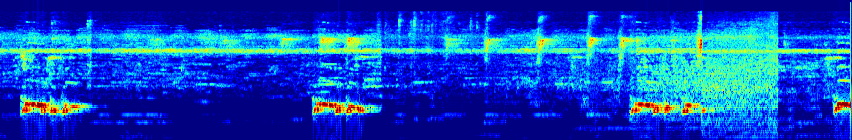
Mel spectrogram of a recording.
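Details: Long-kept local silver zebra dove repeating its rolling, bubbling coo about every three seconds, four phrases in all, with a brief burst of rustling noise near the end.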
